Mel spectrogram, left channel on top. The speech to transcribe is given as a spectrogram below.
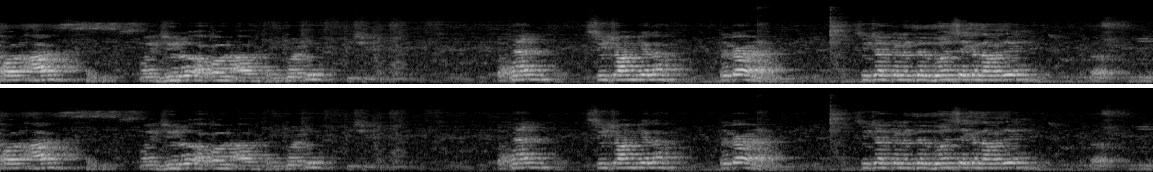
r, मग zero upon R equal to zero. तर फॅन स्विच ऑन केला तर काय होणार, स्विच ऑन केल्यानंतर 2 सेकंदामध्ये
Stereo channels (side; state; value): right; quieter; 4.7 dB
